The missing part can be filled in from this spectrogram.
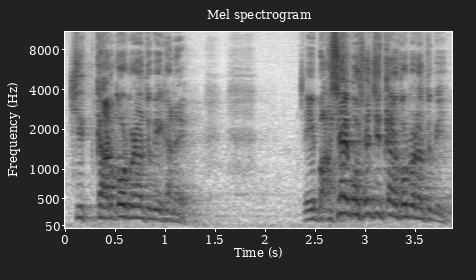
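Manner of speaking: angry scolding. Acted. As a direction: shout the other person down. Partner snaps back during quarrel.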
